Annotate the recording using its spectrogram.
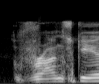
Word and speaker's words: Vronsky: Vronsky it is.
